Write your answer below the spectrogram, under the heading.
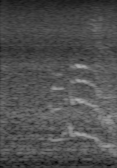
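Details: A talking pet cat, indoors, gives a single short meow that rises and then falls in pitch, with clear harmonics, over a faint low room hum.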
